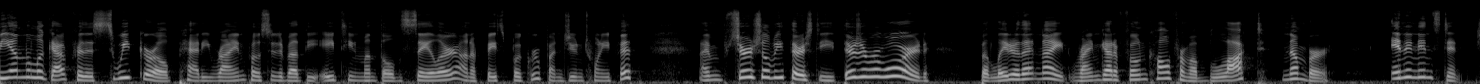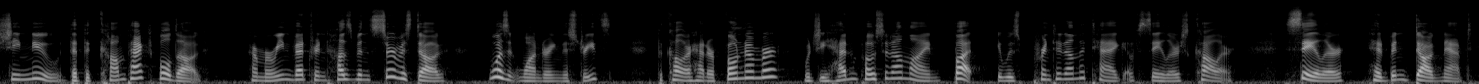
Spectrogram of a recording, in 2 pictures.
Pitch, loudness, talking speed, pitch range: 195 Hz, -29 LUFS, 180 wpm, 170-255 Hz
